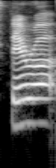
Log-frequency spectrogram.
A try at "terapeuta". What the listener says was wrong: You're kind of pronouncing it like it's a th, so terapeuta.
